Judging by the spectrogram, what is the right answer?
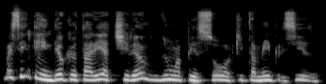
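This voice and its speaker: A man from Brazil, a guest in an interview, telling a story in a lively, chatty way with many fillers. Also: high-pitched, fast talker, husky, no echo, studio quality. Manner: animated, acts out quoted voices, many fillers. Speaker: guest, company founder.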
